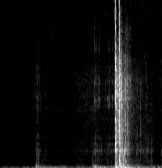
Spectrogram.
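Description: A microphone gets knocked over by someone jumping up: two dull low thumps, then a loud, sharp clattering bang with a brief rattle and rustle of handling noise as it settles.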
